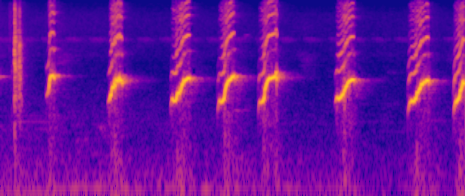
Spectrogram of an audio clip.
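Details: Medan-type white-rumped shama singing hard as a lure to rouse rival shamas: a series of clear, upslurred whistles, each rising sharply then levelling, repeated roughly every half second with a few gaps.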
